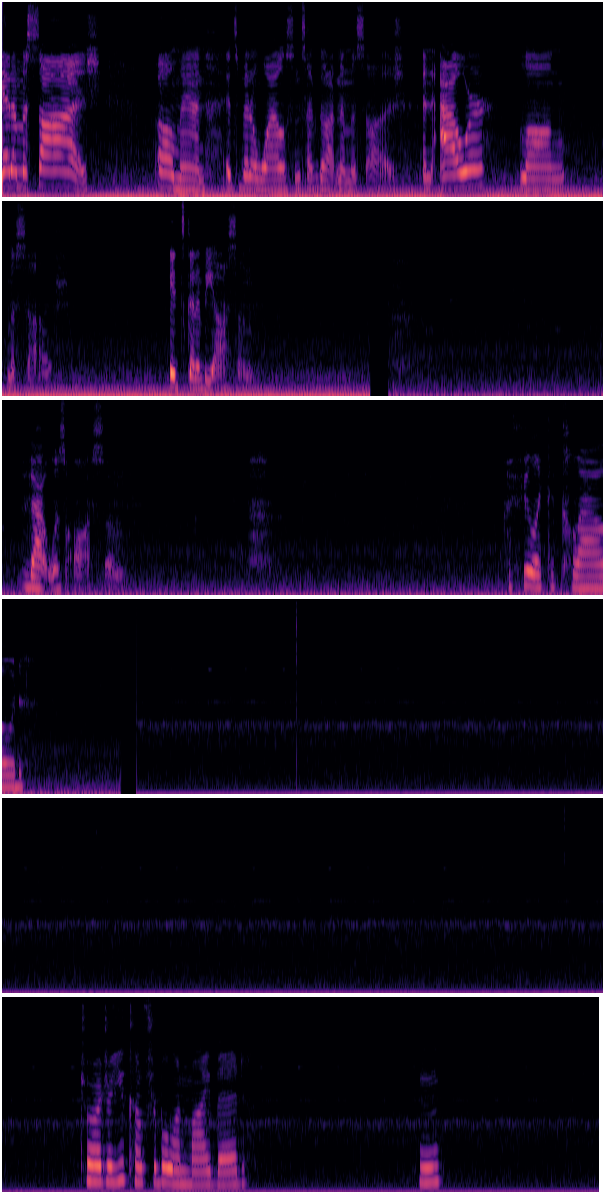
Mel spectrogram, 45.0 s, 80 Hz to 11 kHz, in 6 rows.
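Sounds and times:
car engine rumble from inside: 0.0 - 24.0
low room hum and hiss: 0.0 - 45.0.

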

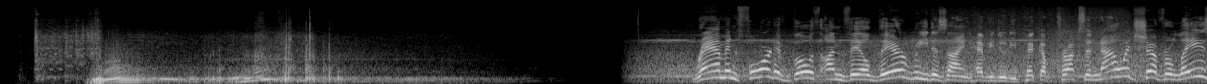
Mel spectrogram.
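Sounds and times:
engine revving: 0.4 - 5.3.

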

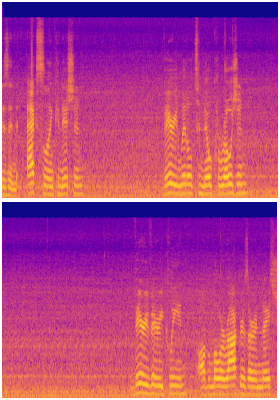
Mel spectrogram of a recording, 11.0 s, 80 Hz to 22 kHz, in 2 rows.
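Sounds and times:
faint steady hum: 0.0 - 11.0
vehicle engine idling: 0.0 - 11.0.

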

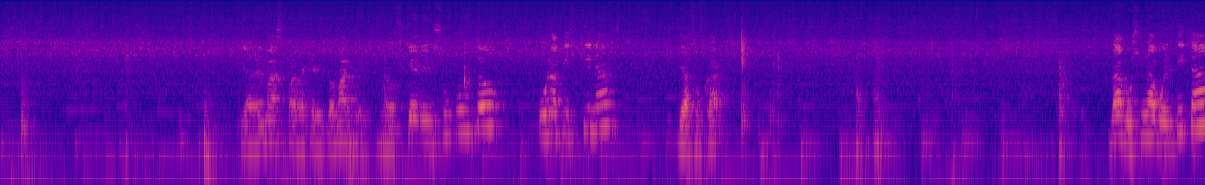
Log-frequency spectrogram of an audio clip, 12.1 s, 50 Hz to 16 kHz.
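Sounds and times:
food sizzling in frying pan: 0.0 - 12.0.

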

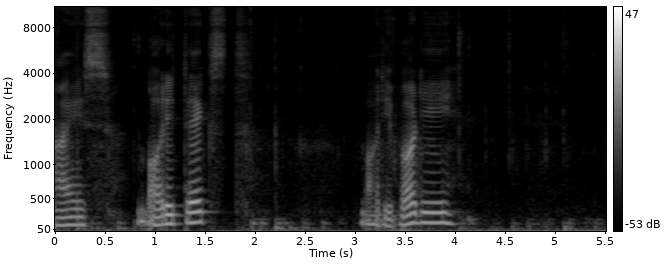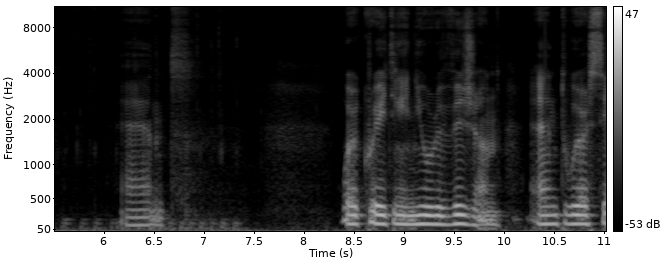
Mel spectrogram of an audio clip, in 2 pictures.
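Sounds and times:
computer keyboard typing: 1.8 - 8.2.

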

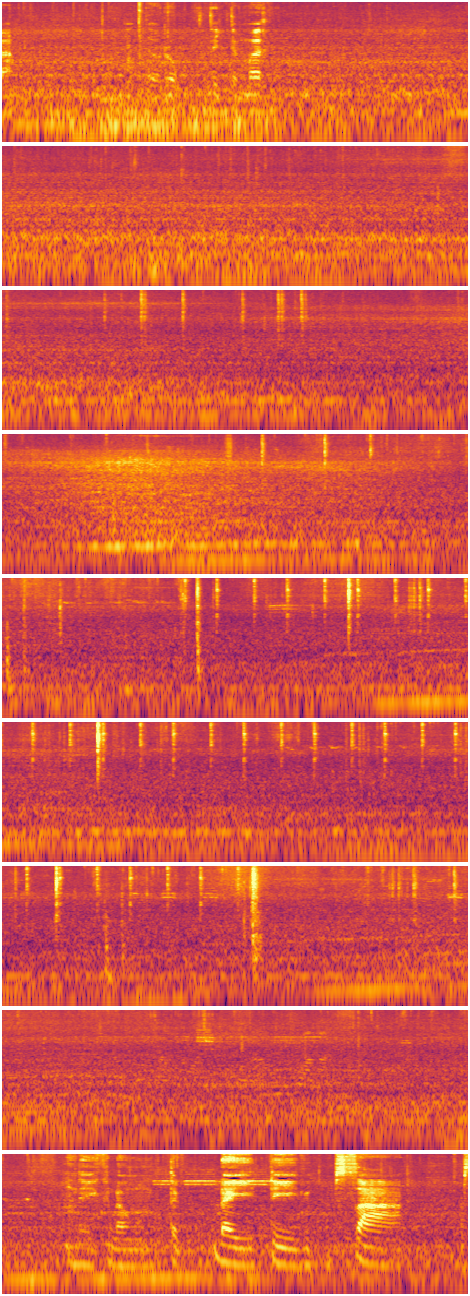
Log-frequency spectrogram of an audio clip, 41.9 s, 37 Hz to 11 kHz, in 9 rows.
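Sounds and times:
car engine and tyres rumbling: 0.0 - 41.9
passing traffic: 0.0 - 41.9.

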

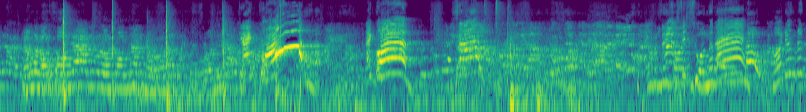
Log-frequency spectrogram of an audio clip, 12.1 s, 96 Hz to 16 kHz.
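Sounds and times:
children talking and shouting: 0.0 - 12.0.

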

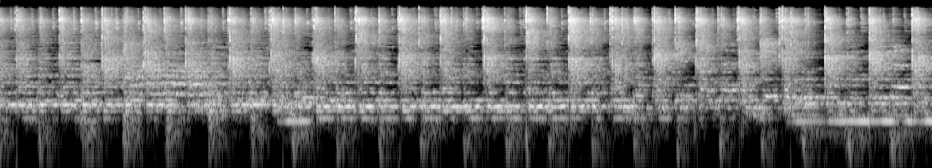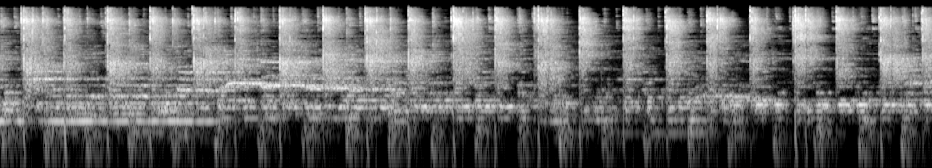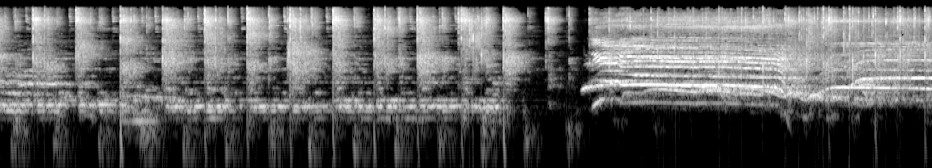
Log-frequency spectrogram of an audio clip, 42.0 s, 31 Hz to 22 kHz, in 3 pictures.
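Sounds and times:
acoustic string band strumming: 0.0 - 36.5.

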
